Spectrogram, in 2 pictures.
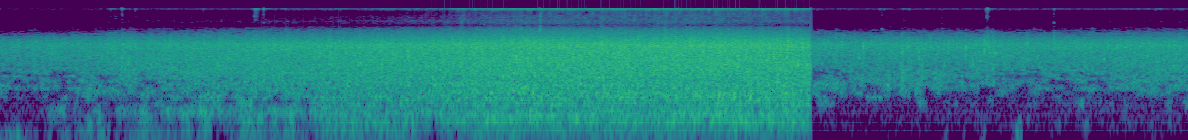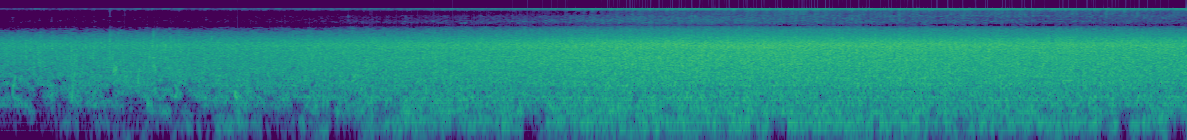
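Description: River water rushing over rocks in small rapids, a steady rush that grows louder, drops suddenly about eight seconds in, then builds again.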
